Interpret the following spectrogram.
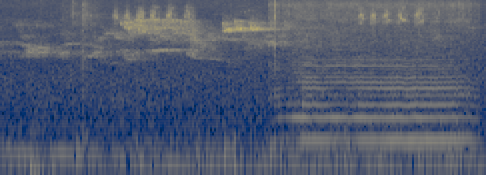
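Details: A Heath bumblebee queen (Bombus jonellus) collects nectar from Giant Pink Dead Nettle (Lamium orvala) and is dusted in pollen; her flight gives a steady, low, droning buzz rich in overtones; Heath bumblebee.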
